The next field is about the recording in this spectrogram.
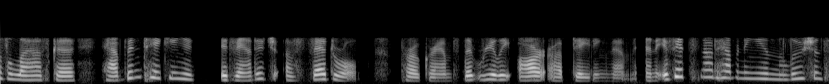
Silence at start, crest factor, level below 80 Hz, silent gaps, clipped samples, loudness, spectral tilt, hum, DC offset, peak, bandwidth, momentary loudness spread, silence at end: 0 s; 20 dB; -76 dBFS; none; under 0.1%; -24 LUFS; -8 dB/octave; none; under 0.1%; -4 dBFS; 3.7 kHz; 10 LU; 0 s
